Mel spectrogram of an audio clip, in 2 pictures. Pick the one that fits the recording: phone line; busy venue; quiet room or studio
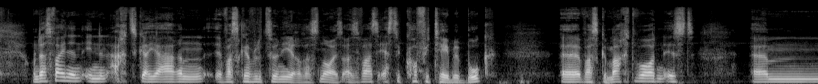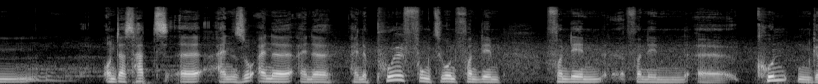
busy venue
